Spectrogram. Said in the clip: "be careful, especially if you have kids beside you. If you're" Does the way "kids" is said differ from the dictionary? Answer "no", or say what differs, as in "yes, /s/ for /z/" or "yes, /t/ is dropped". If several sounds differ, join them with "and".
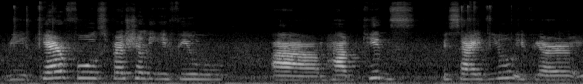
yes, /s/ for /z/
